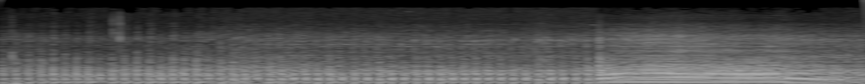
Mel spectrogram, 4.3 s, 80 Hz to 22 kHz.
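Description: A Yamaha WR450F dirt bike engine thumps in a steady close rhythm, then revs up into a louder sustained drone as the rider pulls a wheelie.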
